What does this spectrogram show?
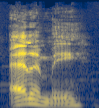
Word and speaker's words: NME: We're on map 19 NME, which I believe is pronounced enemy.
